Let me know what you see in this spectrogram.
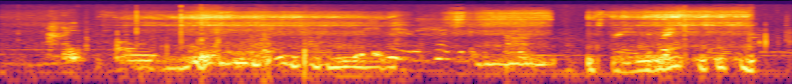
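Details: Snoring from a dog, with background noise.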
